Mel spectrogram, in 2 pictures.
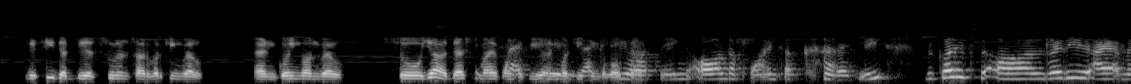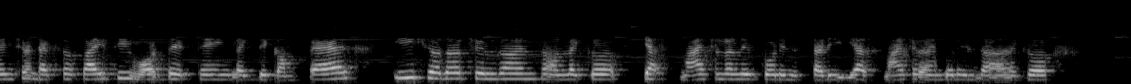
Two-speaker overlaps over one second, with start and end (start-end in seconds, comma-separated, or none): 4.8-6.4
